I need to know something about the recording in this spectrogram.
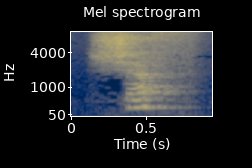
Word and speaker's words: chef: And it makes sh in the word chef, and also in the word machine.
